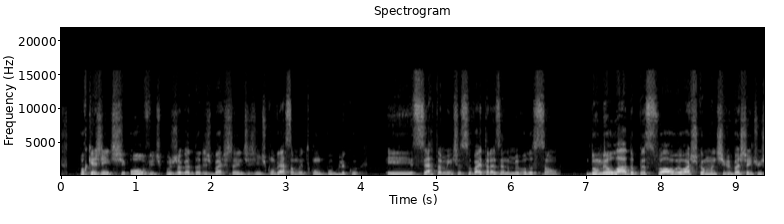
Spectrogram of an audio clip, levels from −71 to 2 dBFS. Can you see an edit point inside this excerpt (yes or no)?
no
